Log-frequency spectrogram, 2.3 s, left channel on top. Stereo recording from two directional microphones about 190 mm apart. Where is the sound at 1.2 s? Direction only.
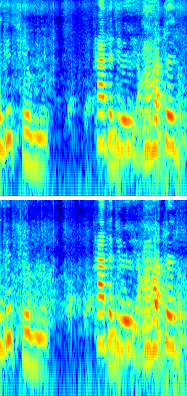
25° left (ahead or behind).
